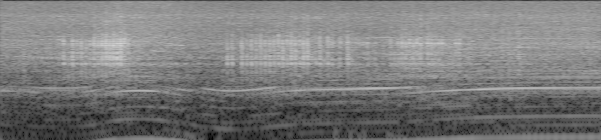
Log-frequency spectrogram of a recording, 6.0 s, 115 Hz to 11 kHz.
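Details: 2007 Mazda MX-5 Miata: low engine drone with a dry metallic rattle that comes and goes and gets busier as revs rise; owner suspects rod knock, cause unconfirmed.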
